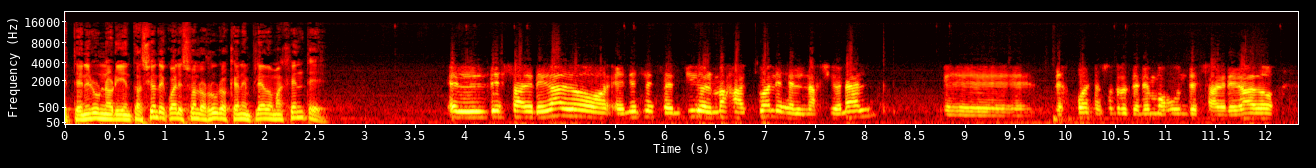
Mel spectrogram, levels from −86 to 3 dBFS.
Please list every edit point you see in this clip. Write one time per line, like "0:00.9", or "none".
none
